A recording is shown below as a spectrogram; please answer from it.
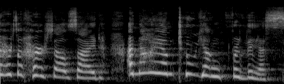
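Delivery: very high, very loud, shrill, swooping excited squeak. Speaker retells a woman spotting a hearse outside: imitating her high squeaking. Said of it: "She started squeaking".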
